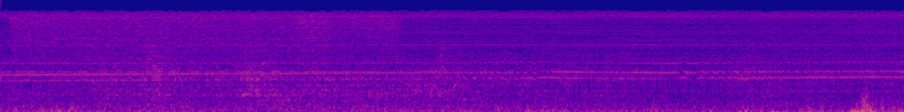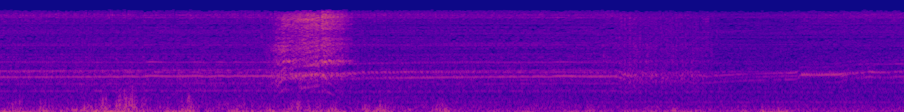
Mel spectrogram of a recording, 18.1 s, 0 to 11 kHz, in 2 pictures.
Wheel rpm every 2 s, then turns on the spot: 0, 0, 0, 0, 0, 10, 10, 10, 0.
14-16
